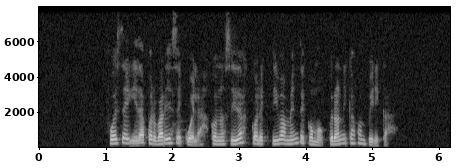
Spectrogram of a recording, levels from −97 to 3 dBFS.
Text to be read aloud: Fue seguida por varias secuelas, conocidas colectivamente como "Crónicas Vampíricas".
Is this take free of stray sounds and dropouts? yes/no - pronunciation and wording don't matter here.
yes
